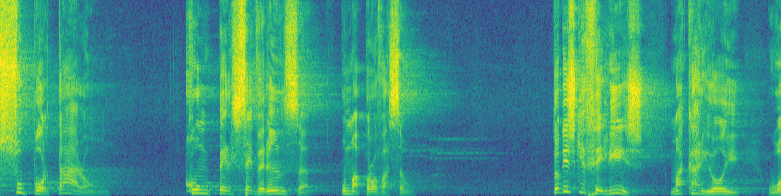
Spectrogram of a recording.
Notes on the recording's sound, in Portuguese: Culto gravado na Igreja Evangélica Cristo Vive.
